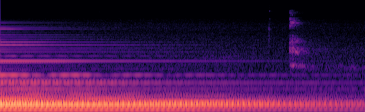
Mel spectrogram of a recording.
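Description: A guitar with a capo on the sixth fret rings out as a single sustained strummed chord that slowly decays, heard alone.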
